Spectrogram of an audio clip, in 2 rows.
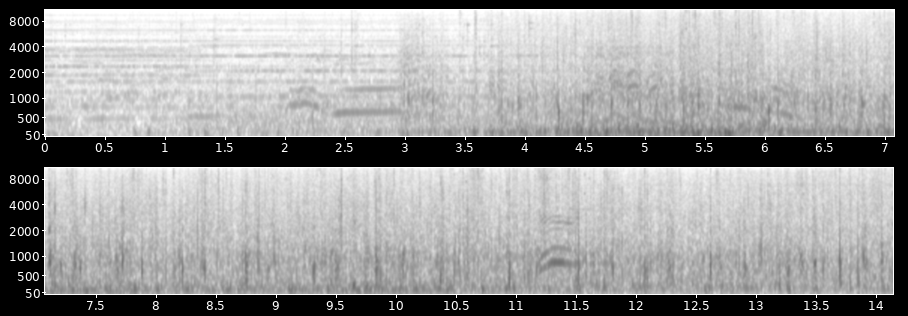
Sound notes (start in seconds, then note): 4.1 hoofbeats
